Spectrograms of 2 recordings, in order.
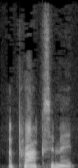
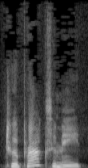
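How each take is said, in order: First: "Approximate" ending in weak "-mut"; reduced ending. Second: "approximate" ending in long "-MATE"; full A ending. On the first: Teacher models adjective "Approximate" with reduced final vowel. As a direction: shrink the last vowel of "Approximate". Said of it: "in an adjective is completely reduced". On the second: Teacher models verb "approximate" with full final A. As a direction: open out the last A of "approximate". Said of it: "it's a full A sound". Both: Shown as a demonstration.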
